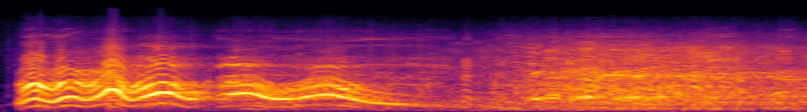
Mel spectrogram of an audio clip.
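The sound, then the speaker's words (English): A voice imitates a male dog answering a female dog's call, giving a few wavering, yelping barks that slide into a drawn-out howl, loud, followed by a softer, noisy wash of background sound. “The boy dog answered like this.”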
